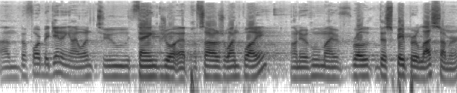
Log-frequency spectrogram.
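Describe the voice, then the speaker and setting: Over background music, a man with a Quebec accent talks at a medium pitch and moderate pace in a flat monotone. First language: French. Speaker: law student presenting essay. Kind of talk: conference paper presentation. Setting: conference, seated with microphone.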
